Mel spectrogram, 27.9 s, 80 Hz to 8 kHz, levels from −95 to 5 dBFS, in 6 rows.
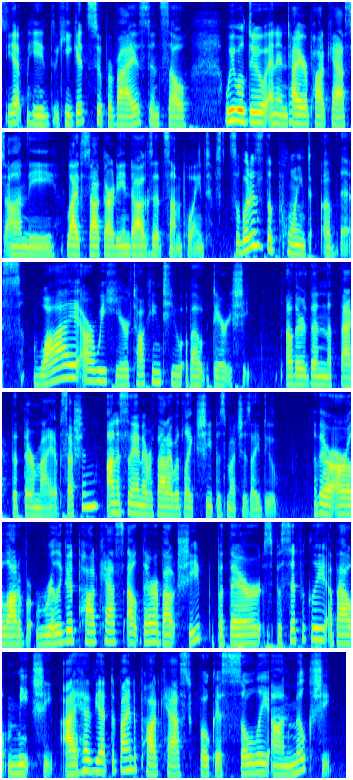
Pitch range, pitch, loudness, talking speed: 150-185 Hz, 160 Hz, -36 LUFS, 190 wpm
